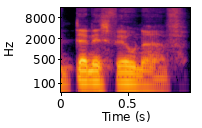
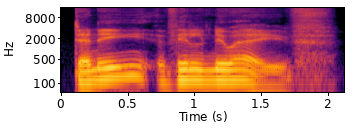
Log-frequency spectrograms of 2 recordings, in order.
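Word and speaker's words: Denis Villeneuve: I don't know if we've been saying his name wrong oh yeah see I always say Dennis V yes same I heard him being called Denny V nuev oh very fancy very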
